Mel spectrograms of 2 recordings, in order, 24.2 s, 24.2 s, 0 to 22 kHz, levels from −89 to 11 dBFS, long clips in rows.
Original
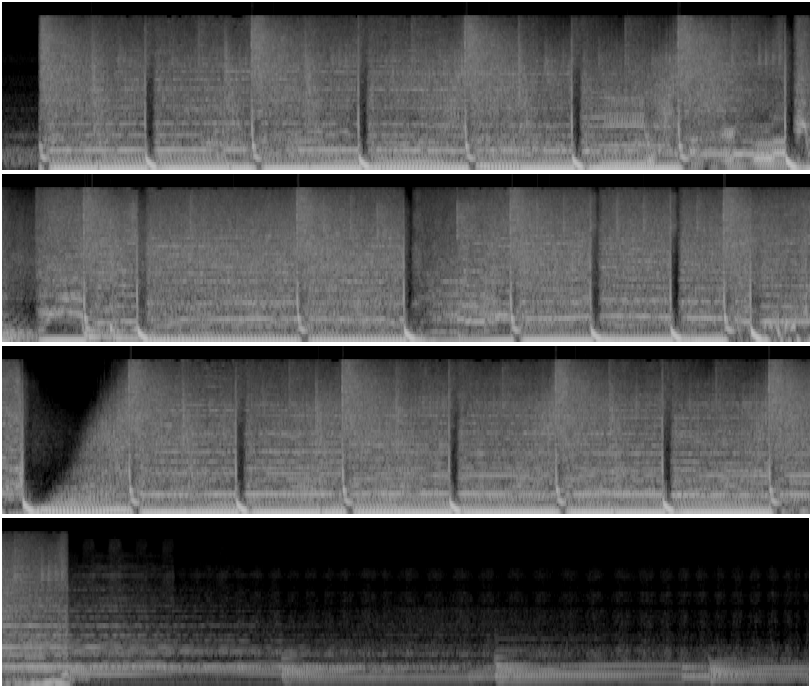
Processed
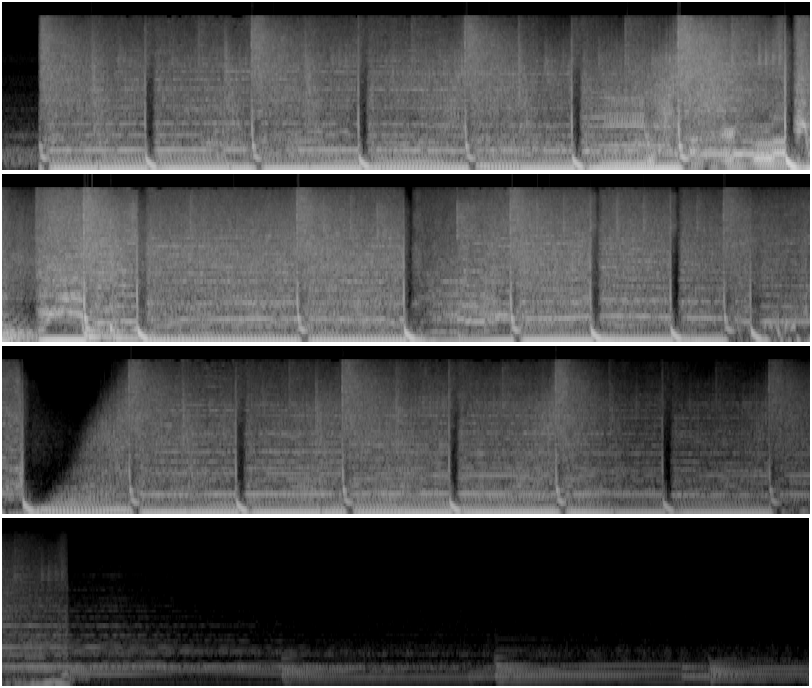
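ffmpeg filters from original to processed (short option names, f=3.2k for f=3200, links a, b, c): -af "volume=8dB,afade=t=in:st=4.2:d=1.11:silence=0.398107,afade=t=out:st=6.6:d=0.67:silence=0.473151,afade=t=out:st=10.55:d=0.96:silence=0.446684,afade=t=out:st=16.29:d=0.41:silence=0.316228"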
